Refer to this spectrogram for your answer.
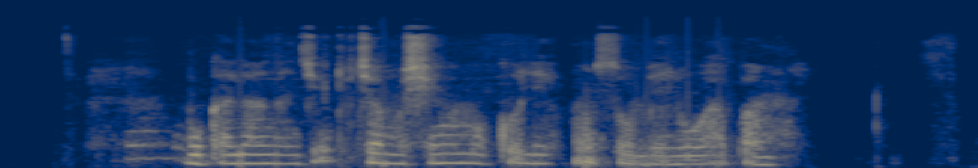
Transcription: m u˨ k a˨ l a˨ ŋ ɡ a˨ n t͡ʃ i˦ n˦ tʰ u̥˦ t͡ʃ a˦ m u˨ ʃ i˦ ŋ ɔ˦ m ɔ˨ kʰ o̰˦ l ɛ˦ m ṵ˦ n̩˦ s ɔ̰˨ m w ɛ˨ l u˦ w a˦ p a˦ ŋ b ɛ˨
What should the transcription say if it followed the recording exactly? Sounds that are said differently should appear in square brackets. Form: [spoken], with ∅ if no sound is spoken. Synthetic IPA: [b] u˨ k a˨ l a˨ ŋ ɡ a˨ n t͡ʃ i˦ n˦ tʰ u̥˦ t͡ʃ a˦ m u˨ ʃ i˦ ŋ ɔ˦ m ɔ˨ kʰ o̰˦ l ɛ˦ m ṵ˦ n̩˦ s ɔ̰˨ m [b] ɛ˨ l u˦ w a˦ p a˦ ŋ [w] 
